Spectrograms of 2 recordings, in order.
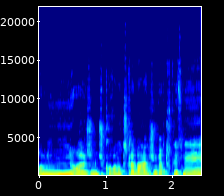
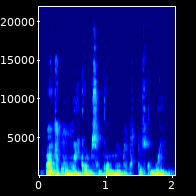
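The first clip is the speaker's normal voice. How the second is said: usual speaking voice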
